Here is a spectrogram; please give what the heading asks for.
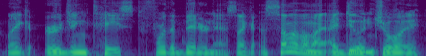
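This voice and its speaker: A man co-hosting a casual podcast, animated, laughing often and restarting his sentences. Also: on the low side, normal speed. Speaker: podcast co-host. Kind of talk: casual chat.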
